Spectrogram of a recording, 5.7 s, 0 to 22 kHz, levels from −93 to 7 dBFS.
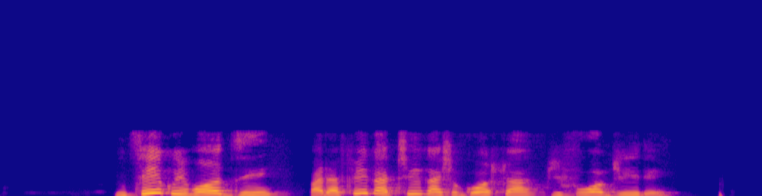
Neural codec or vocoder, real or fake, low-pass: autoencoder, 48 kHz, 32 numbers a frame, DAC-VAE, trained on Japanese speech; fake; 7.2 kHz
